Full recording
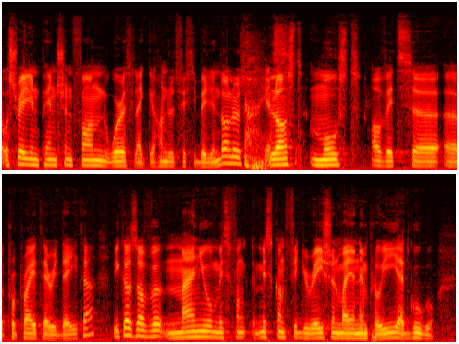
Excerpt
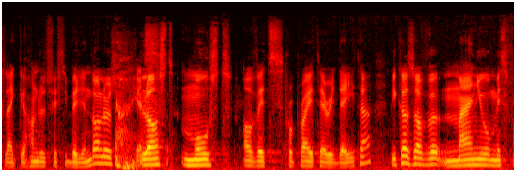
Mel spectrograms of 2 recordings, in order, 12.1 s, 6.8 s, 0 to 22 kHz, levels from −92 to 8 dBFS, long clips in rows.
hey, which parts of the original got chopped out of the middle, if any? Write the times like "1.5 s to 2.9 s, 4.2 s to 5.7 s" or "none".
5.4 s to 6.1 s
